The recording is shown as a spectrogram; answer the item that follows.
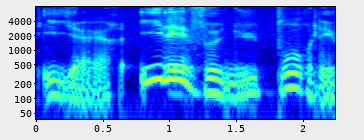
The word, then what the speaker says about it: hier: Souvenez-vous, on l'écrit avec un H, mais le H est totalement muet. Hier, hier, hier.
